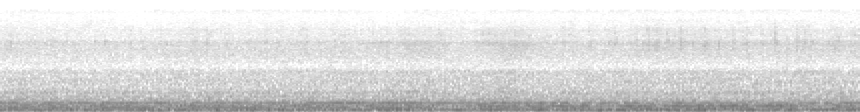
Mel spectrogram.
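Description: Chevy II Nova drag car's engine idling steadily, holding an even pitch without revving.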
